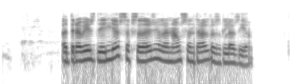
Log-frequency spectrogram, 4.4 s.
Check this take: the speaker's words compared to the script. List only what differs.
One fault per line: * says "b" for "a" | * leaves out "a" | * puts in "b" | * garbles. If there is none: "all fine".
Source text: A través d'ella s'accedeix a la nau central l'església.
all fine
